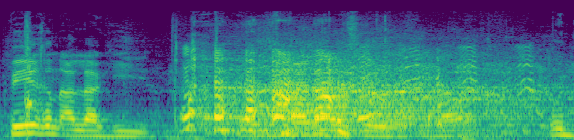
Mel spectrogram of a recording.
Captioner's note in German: Lachen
